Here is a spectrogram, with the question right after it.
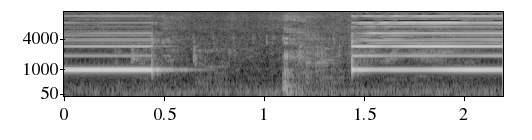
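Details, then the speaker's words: Loud, steady high-pitched electronic beeps repeating with short gaps for about half an hour, from an infusion pump on a hospital patient's arm after foot surgery, at night with no nurse responding; infusion pump alarm. "This damn thing has been beeping for a friggin' half an hour. I hit the nurse button. There's no nurse. It's constantly beeping."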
